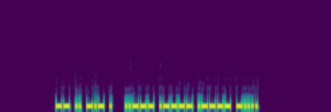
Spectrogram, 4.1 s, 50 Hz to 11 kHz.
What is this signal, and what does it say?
Morse code, heard as a keyed tone, about 48 wpm, 700 Hz. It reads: MIKE 2116
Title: CWT Exchange 50wpm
